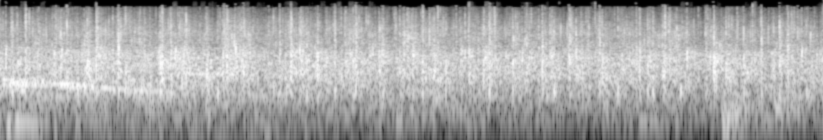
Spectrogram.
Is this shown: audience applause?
yes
